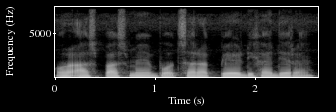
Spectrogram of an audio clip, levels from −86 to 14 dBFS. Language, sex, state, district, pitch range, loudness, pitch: Hindi, male, Arunachal Pradesh, Longding, 120-125 Hz, -17 LUFS, 120 Hz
